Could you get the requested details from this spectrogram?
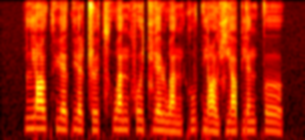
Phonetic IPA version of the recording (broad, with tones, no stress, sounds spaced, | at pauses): l j ɑ˥ ʊ̯ t̪ʰ ɥ ɛ˧˥ t̪ ɥ ɛ˨˩ ʈ͡ʂ ɻ̩˧˥ t͡sʰ w a˥˧ n f ɤ˥˧ t͡ɕ ɥ ɛ˥˩ ɻ w a˨˩ n k u˥ t̪ j ɑ˨˩ ʊ̯ ɕ j ä˧˥ p j ɛ˥˧ n t̪ ɤ˥˩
